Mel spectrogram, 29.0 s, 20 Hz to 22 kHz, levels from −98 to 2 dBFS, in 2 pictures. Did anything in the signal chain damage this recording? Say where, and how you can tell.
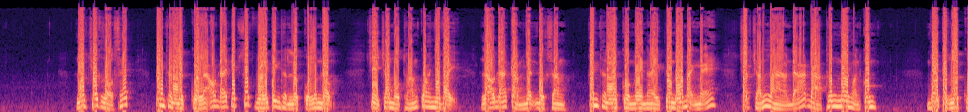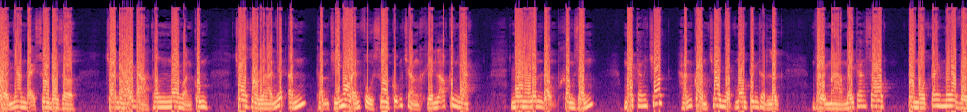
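Yes, integer overflow, probably in a gain or sample-format conversion stage running in integer arithmetic. Throughout the speech, loud peaks snap into harsh cracks, far sharper than clipping. The signal's driven about 10 dB too hot, so a few percent of samples wrap to the opposite extreme.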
